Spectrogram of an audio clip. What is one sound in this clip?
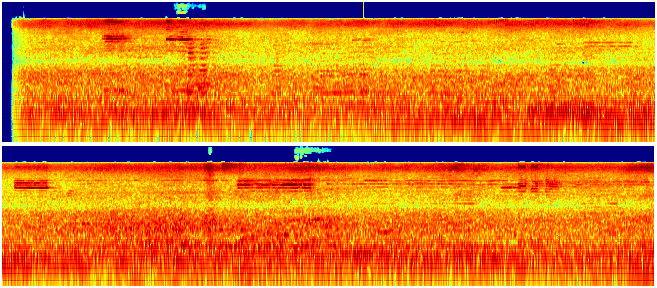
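Steady city traffic rumbles past outdoors.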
